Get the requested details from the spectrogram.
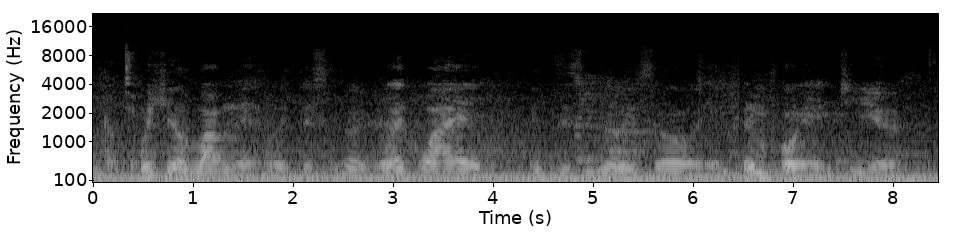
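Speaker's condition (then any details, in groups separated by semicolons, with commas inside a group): Cerebral palsy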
